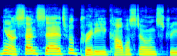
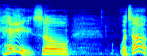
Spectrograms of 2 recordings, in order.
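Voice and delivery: put-on breezy tone, much slower. Retelling phoning a contact you barely remember, imitating sounding breezy. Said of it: "managed to sound breezy".

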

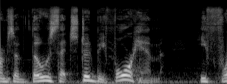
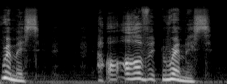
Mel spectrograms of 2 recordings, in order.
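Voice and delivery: high, rasping voice with scraped-out words; 8 semitones higher than usual. A man held in a painful grip gives his name to the woman questioning him, rasping. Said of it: "he rasped".

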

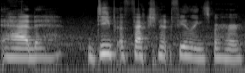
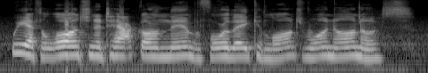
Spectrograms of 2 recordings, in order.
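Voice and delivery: odd, beefed-up, manly southern drawl. Reading Jim's line in a group story, weird southern-y accent. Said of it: "So it's just a random, unnamed Jedi, but she's apparently really close. Okay, well... His name is [name]. ... It's kind of like my weird southern-y accent, it's but like, a little yeah. manlier. I got you. Good, so both of my characters are gonna have that accent. ... manlier".

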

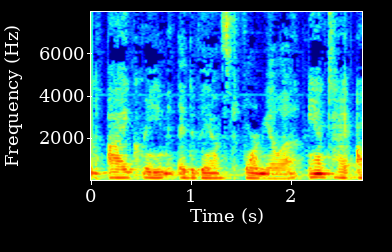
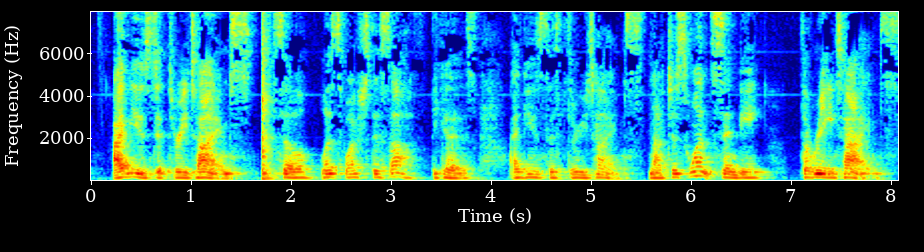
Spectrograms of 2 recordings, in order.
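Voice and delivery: plain

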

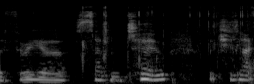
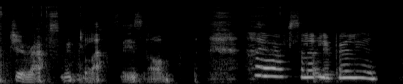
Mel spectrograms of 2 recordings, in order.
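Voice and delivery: laughing, high and swooping, words broken up; 6 semitones higher than usual. Speaker apologizes while looking at a picture, still laughing. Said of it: "I'm sorry, I'm still laughing".

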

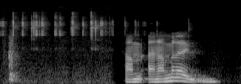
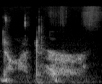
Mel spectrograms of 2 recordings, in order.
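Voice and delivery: soft unvoiced whisper. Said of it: "I'm gonna whisper".

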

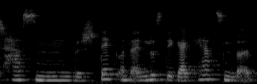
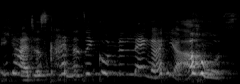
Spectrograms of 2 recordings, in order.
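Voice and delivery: despairing cry, pitched very high; 14 semitones higher, 3 dB louder than usual. A narrator reads Belle's line after the Beast roars at her, crying out in despair. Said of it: "rief sie verzweifelt".

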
